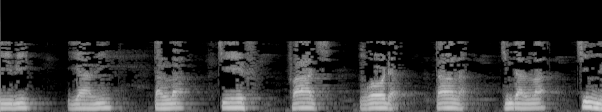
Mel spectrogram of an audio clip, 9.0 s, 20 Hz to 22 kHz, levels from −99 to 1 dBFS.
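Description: MP3 compression damage runs through the whole of this speech clip, and it is heavy. Nothing is present above about 5.6 kHz, so the treble stops abruptly at a fixed ceiling and s sounds lose their edge. Quieter detail swirls and warbles as weak frequency components switch on and off between frames, giving a watery texture, and consonant onsets smear. The likely cause is a very low MP3 bitrate, around 16 kbps, which fits this heavy damage.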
